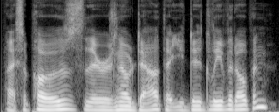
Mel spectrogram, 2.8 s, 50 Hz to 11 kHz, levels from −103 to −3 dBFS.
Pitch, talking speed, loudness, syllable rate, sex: 120 Hz, 255 wpm, -16 LUFS, 6.4 syllables/s, male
